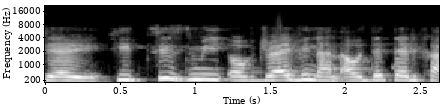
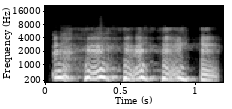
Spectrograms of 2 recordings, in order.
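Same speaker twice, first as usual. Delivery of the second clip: bright high burst of laughter; delighted laugh; 6 semitones higher than usual. Real, not acted. Mother laughing proudly about her husband's gift, high delighted laugh.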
